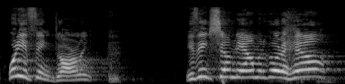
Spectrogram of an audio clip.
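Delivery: loud, high mocking challenge; taunting mechanic. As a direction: dare him, jeering.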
